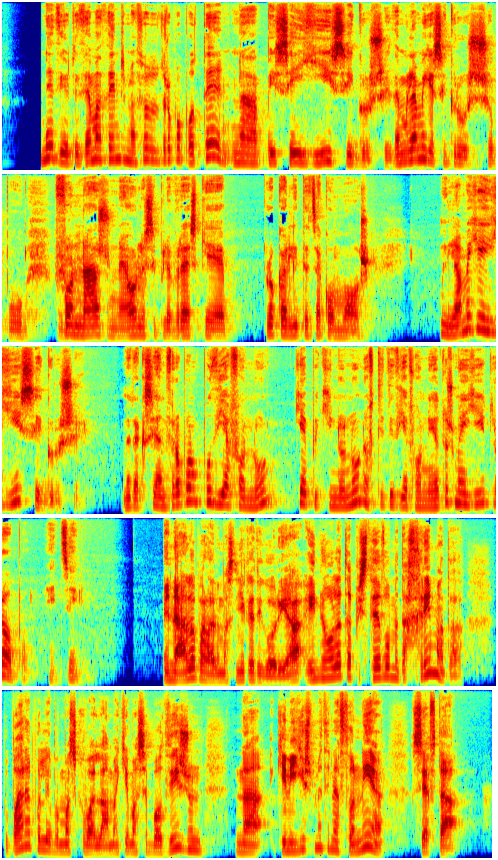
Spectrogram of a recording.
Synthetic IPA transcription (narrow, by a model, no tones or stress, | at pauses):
ne̞ðio̞t̪iðe̞mɐθenizmeɐft̪ot̪od̪ɾo̞po̞po̞t̪e̞nɐbise̞iʝiisiŋɡɾusiðenmilɐmeʝɐsiŋɡɾusi̥so̞puffo̞nɐzuneo̞le̞siple̞vɾe̞sce̞ | pɾo̞kɐlit̪e̞t͡sɐko̞mo̞s | milɐme̞ʝɐiʝiiːsiŋɡɾusḭ | me̞t̪ɐksiɐnθɾo̞po̞npuðʝɐfo̞nunceːpicino̞nunɐft̪it̪iðʝɐfo̞niɐt̪uzmeiʝit̪ɾo̞po̰e̞t͡si | e̞nɐɐlo̞pɐɾɐðiɣmɐsemɲɐkɐt̪iɣo̞ɾiɐʔineo̞lɐt̪ɐpi̥st̪e̞vome̞t̪ɐxɾimɐt̪ɐpupɐɾɐpo̞liɐpomɐskovɐlɐmecemɐsembo̞ðizunnɐciniʝisumet̪inɐfθo̞niɐse̞ɐft̪ɐ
